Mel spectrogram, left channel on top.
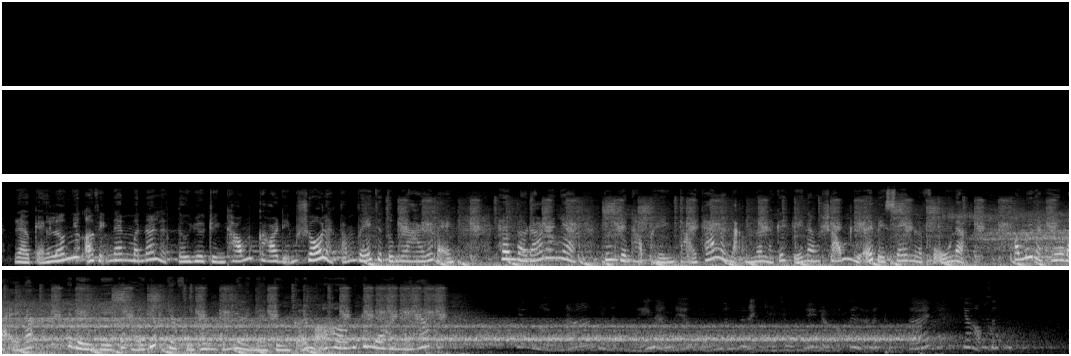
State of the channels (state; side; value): silent; left; digital silence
